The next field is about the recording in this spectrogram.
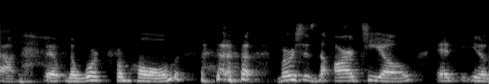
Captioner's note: laughter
